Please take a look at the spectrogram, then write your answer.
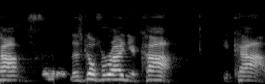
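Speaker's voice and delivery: put-on heavy, broad Boston accent, laid on thick. Retelling what a man with the thickest accent said: thick Boston accent. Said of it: "Boston accents".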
